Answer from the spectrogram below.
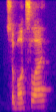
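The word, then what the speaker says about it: Szoboszlai: I like, I'm going to try and pronounce his name, Sobotlai.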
